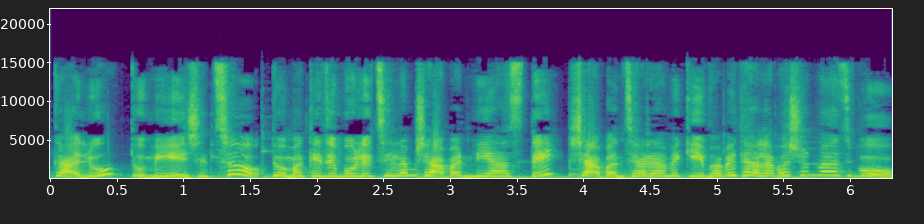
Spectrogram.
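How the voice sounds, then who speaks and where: A woman's voice: extremely high pitch, expressive, brisk, faint music behind. A woman voicing a bossy, demanding female crow wife who scolds, in a children's cartoon. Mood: scolding.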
